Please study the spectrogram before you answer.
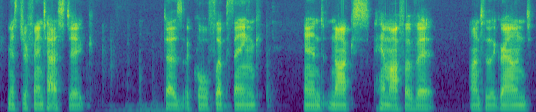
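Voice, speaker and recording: A man's voice: fairly low pitch, a bit bright. A man casually narrating an improvised fight, hesitant and full of fillers. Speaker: player.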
